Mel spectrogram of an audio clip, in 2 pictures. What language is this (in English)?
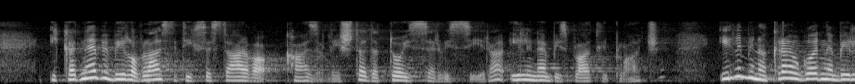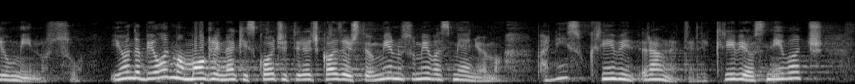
Croatian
